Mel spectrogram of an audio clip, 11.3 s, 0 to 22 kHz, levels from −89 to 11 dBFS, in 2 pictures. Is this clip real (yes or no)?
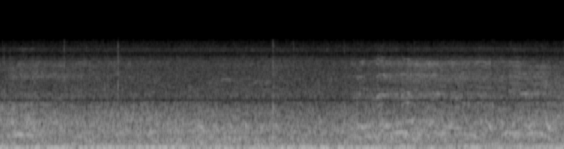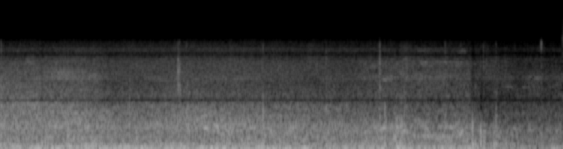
yes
